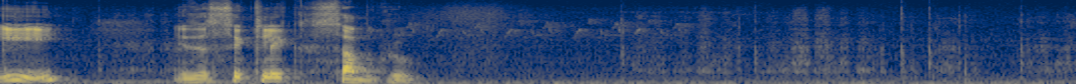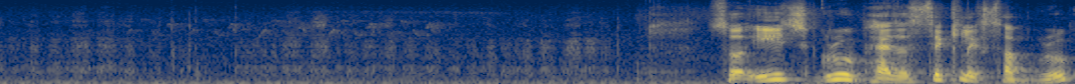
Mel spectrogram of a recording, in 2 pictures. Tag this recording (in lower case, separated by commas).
speech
